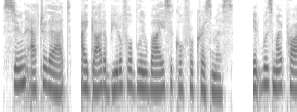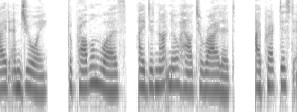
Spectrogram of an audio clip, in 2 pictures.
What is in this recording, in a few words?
substitute voice rate slow pitch medium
